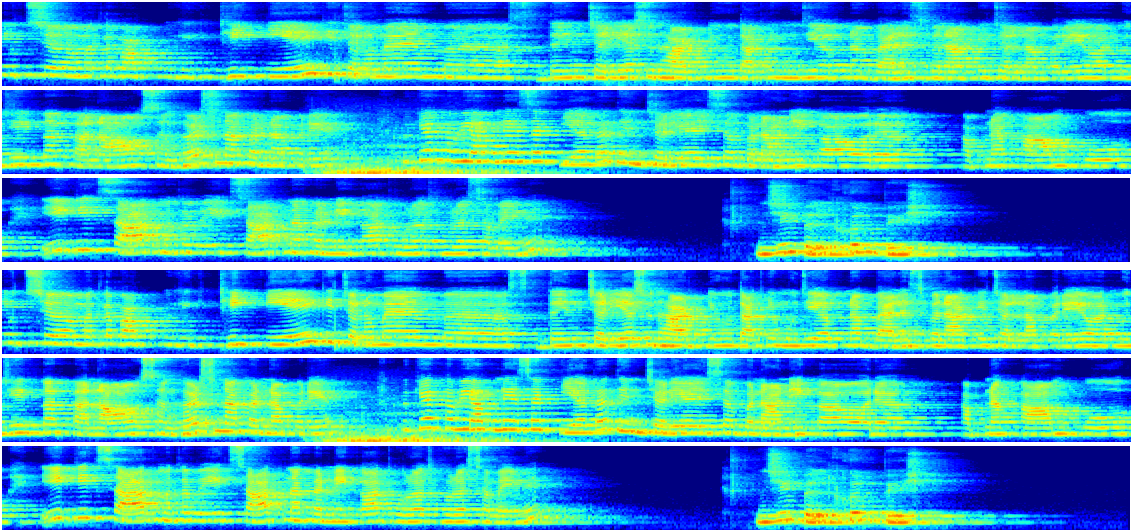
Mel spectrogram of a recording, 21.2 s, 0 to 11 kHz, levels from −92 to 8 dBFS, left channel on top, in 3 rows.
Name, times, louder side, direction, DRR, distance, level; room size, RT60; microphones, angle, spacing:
voice 1, 0.0-9.1 9.6-12.7 13.1-17.5, right 2 dB, 40° right, 3 dB, 1.0 m, -24 dB
sound 1, 8.9-10.6, equal, 20° left, 0.7 m, -29 dB
voice 2, 18.8-19.8, equal, 20° right, 0 dB, 0.7 m, -19 dB
9.2 x 4.4 x 4.0 m, 0.96 s
head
